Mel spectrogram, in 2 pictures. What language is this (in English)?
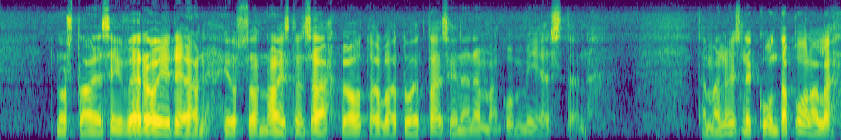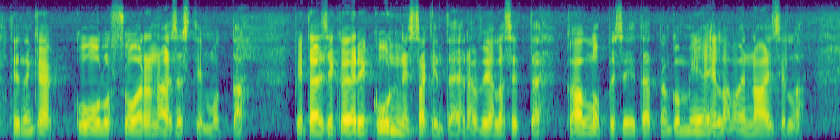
Finnish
